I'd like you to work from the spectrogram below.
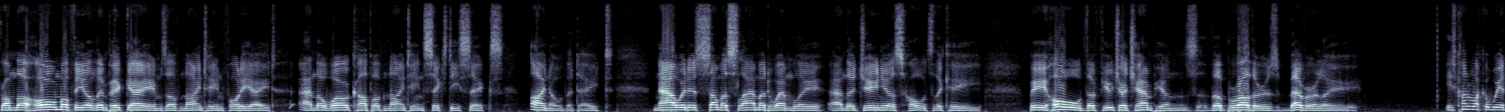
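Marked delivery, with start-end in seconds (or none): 0.0-17.0 booming, slow, deliberately clumsy loud delivery. Reading a wrestler's poem aloud while attempting his voice: bad Lanny Poffo impression. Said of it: "I can try, but it won't go well".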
